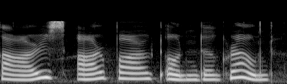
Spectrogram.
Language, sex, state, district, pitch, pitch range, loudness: English, female, Assam, Kamrup Metropolitan, 240 Hz, 220-275 Hz, -14 LUFS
